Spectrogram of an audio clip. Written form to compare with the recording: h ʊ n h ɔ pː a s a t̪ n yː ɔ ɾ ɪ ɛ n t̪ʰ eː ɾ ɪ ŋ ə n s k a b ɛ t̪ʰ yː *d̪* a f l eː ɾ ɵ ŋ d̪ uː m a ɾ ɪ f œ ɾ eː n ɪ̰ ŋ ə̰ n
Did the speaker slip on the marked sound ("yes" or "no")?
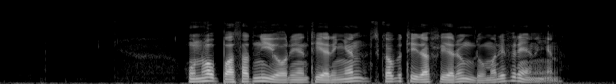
no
